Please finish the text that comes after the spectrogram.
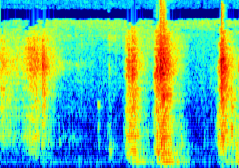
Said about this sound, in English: Open the door.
